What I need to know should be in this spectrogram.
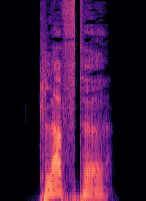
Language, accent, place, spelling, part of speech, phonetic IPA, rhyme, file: German, Germany, Berlin, klaffte, verb, [ˈklaftə], -aftə, De-klaffte.ogg
- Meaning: inflection of klaffen: 1. first/third-person singular preterite 2. first/third-person singular subjunctive II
